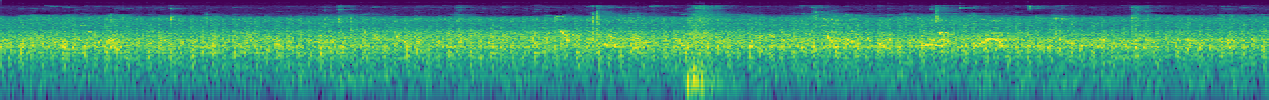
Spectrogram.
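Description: A flock of chickens on a small farm, gathered together for harvest: a dense, continuous wash of clucking and squawking close by, with no clear pauses.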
